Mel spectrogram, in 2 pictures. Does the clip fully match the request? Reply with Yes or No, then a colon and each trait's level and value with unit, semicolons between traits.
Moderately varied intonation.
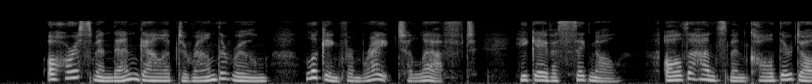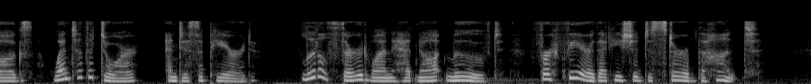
Yes: average, 4.7 semitones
